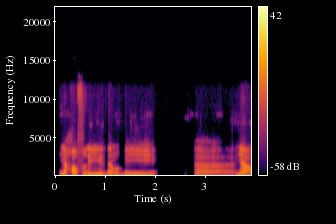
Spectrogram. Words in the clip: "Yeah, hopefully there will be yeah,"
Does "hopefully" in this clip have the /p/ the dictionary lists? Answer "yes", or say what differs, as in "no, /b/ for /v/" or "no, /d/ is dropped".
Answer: no, /p/ is dropped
